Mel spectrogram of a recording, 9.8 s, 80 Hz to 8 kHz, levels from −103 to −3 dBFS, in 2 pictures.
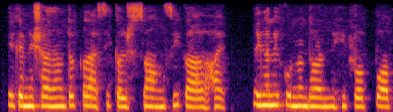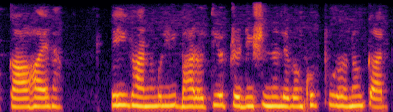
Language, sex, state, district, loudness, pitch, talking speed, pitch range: Bengali, female, West Bengal, Kolkata, -18 LUFS, 235 Hz, 145 wpm, 225-250 Hz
